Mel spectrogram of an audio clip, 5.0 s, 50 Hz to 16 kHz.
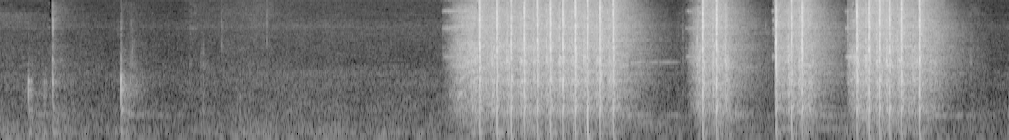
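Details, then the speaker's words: Black+Decker BDCHD18K 18V cordless hammer drill in screwdriving torque mode at maximum setting 10 on a size-8 bolt: rapid bursts of ratcheting clicks as the clutch slips. There is not enough torque; an impact drill may be needed. "kalau dia torsinya kurang atau lebih takatek bunyi itu sleep itu"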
